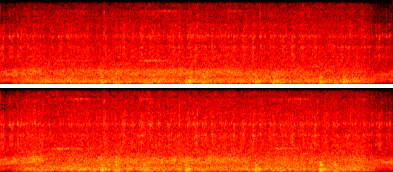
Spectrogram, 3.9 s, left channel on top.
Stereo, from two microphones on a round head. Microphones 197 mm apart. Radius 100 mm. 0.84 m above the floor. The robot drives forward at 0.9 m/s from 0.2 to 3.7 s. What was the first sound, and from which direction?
Only background noise.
